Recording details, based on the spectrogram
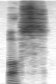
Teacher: In the north, it's shorter and more rounded than in the south.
